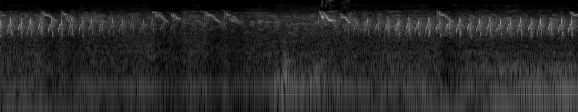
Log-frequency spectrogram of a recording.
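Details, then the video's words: Ciblek, or bar-winged prinia, singing tembakan style as a training master for pleci: quick runs of sharp high chips about three per second, a short quiet gap, then a denser rattling burst. "Tembakan Ciblek Bren Untuk Masteran Pleci Plus Therapy"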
